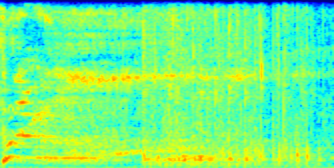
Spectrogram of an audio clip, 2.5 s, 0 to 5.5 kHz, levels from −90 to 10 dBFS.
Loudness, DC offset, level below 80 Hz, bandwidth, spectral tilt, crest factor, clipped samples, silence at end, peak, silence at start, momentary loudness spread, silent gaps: -15 LUFS; 0.9%; -44 dBFS; 5.4 kHz; -3.5 dB/octave; 16 dB; under 0.1%; 0 s; 0 dBFS; 0 s; 6 LU; none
